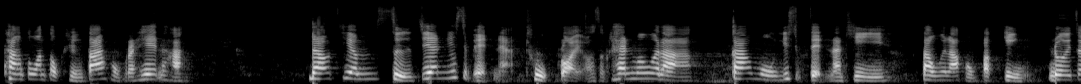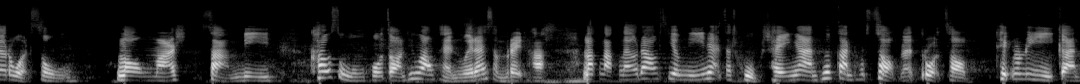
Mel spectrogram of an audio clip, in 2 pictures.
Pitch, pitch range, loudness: 215 Hz, 185-260 Hz, -17 LUFS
